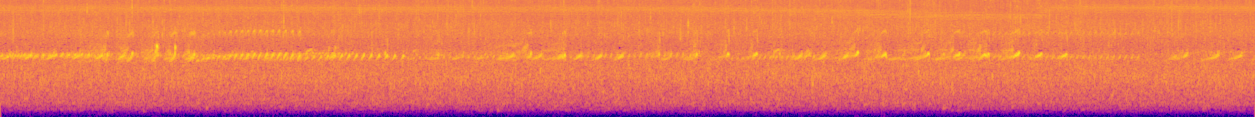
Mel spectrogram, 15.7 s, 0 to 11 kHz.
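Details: Summer-night Kajika frog chorus at Water Park Shirayama, Yokoze, Chichibu, Saitama, Japan, captured with a TASCAM DR-05X: many high, whistled trilling notes, some rising, in bursts and stuttered runs over a steady rushing-water background.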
